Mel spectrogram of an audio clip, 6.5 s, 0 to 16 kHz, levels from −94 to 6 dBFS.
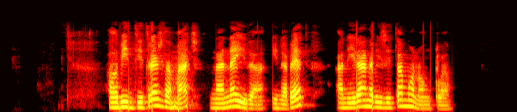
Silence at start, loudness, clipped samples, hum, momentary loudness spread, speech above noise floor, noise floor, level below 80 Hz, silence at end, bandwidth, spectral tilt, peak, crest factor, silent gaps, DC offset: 1.35 s; -18 LUFS; under 0.1%; none; 10 LU; 32 dB; -50 dBFS; -52 dBFS; 0.85 s; 7.4 kHz; -7 dB/octave; -2 dBFS; 18 dB; none; under 0.1%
